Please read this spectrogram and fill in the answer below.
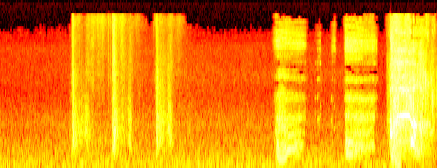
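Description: A badly wounded man's pained vocal sounds: a few short, sharp breaths over near quiet, then strained, groaning gasps in the last two seconds, the loudest just at the end as he coughs up blood.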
